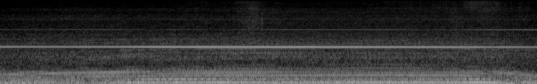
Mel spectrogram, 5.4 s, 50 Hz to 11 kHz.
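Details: BMW X5 E53 3.0 petrol, warm engine at idle: thin steady high whistle over smooth idle, intermittent, often disappears with slight revs; belts already replaced, cause not found.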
